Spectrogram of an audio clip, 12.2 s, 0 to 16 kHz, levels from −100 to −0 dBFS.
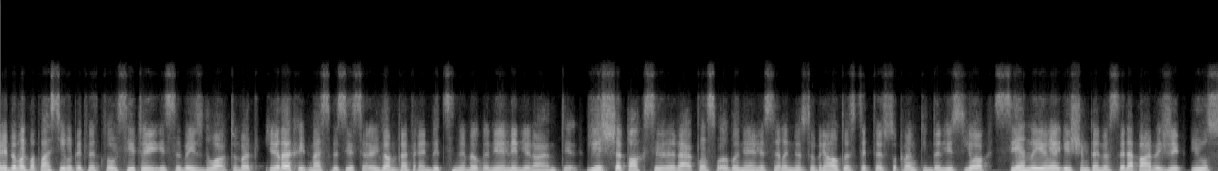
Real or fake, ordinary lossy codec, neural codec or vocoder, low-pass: fake; Opus, 24 kbps; codec, 16 kHz, 0.5 kbps, FreqCodec, larger model; 7.2 kHz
